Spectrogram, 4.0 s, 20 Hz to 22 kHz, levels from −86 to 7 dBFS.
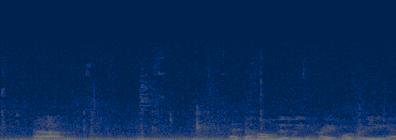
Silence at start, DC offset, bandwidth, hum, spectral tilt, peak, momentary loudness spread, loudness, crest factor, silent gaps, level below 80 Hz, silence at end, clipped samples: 0 s; under 0.1%; 15.5 kHz; none; -6.5 dB/octave; -30 dBFS; 9 LU; -47 LUFS; 16 dB; none; -52 dBFS; 0 s; under 0.1%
